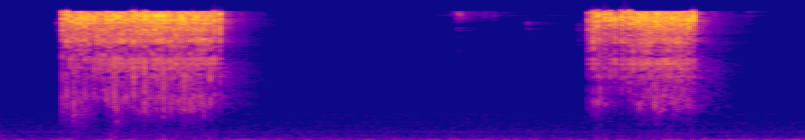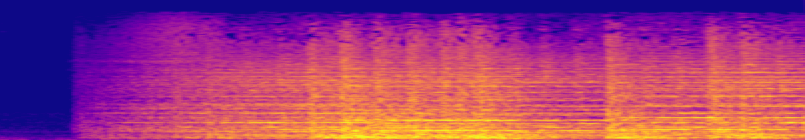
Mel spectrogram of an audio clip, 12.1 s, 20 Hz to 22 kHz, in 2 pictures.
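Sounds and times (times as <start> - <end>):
fishing reel ratcheting: 0.4 - 2.0, 4.4 - 5.5.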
